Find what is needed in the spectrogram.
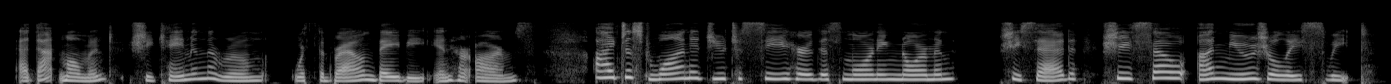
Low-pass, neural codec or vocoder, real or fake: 7.2 kHz; codec, 44.1 kHz, 3.4 kbps, Pupu-Codec; fake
